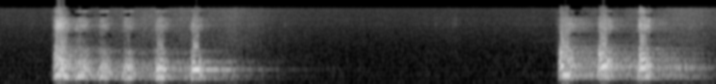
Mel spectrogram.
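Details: Chained dog left out in the snow for hours at night with no shelter, barking in rapid runs of five barks, a long silent gap, then three more, each bark echoing briefly afterward.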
